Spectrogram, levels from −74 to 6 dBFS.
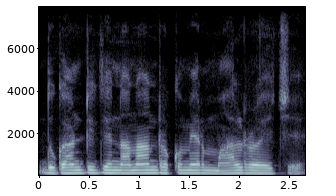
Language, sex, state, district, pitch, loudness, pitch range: Bengali, male, Assam, Hailakandi, 135 Hz, -16 LUFS, 130-140 Hz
